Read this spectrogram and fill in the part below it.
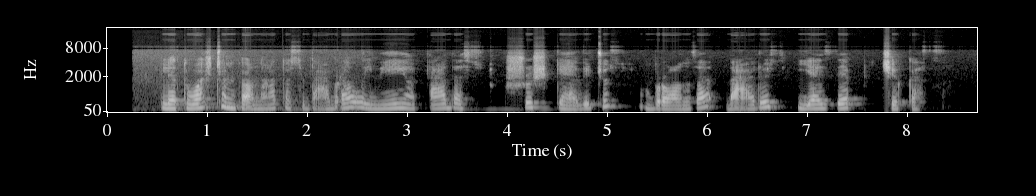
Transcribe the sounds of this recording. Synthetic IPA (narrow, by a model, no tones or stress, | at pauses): lʲiɛt̪ʊʋoːst͡ʃʲɛmʲpʲɪo̰nɑːt̪oːsʲɪd̪ɑːbɾɐlˠɐɪmʲeːjoːt̪ɑːd̪ɐsʃʊʃʲkʲæːʋʲɪt͡ʃʲʊs | bɾɔnzɐd̪ɑ̰ːɾʲʊsjɛzʲɛpʲ | t͡ʃʲɪkɐs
